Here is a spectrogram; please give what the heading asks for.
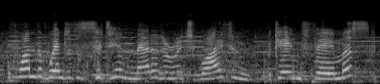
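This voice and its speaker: A woman's voice: high-pitched, fairly quick, close to an everyday voice. An actress playing a saucy, teasing young country girl in 1930s film style. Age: young adult. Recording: 1930s film soundtrack, music behind.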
